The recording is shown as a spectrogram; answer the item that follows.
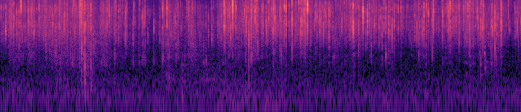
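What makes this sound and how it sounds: A green plastic bubble-wrapped book parcel lies on a fabric surface while both hands press and knead it with fingertips and long nails, crushing and popping the bubbles. A dense, bright crinkling runs throughout, broken by sharp, quick pops with almost no low end.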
